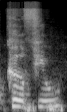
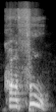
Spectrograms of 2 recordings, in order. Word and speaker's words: curfew: He announced a 24-hour curfew, mispronouncing the word Corfu, which at least triggered a bit of a laugh in such a trying time by the many light-hearted.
